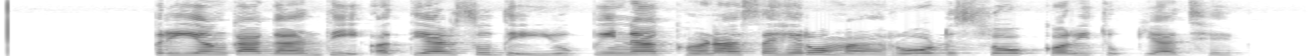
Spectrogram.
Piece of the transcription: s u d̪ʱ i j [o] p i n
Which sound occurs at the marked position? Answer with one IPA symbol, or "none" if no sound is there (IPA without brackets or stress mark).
u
